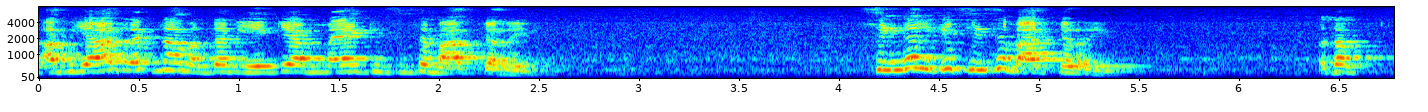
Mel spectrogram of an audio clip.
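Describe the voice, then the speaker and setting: Woman teacher from India, Deccani Urdu accent, high mellow voice, religious lecture in a roomy, slightly dull hall recording. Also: a little hiss or hum. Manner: conversational, repeats key phrases. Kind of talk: Islamic lecture.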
